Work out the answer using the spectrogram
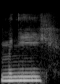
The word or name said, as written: mních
